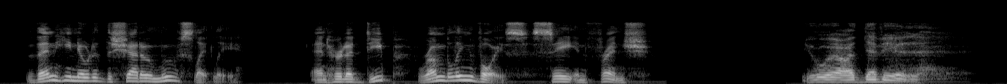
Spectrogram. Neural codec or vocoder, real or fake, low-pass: none; real; 7.2 kHz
